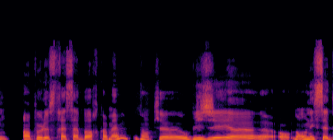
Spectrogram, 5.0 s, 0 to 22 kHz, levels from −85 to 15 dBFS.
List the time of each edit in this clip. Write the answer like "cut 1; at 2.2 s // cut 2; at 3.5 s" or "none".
cut 1; at 2.0 s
